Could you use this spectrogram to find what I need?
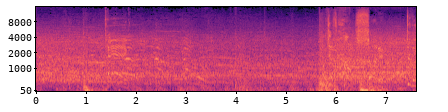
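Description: Heavy bodies thud onto a wrestling ring.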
